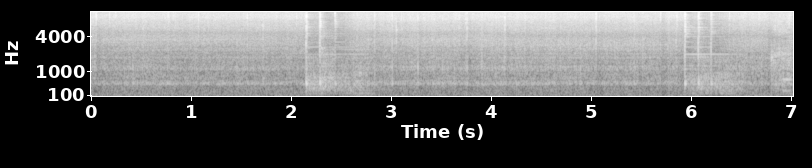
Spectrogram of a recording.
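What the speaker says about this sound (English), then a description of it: "Now we can give that a stir." Tomato paste being stirred into chili in a pot, a steady hiss of cooking with two short clusters of spoon scrapes and clinks, close and without talk.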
